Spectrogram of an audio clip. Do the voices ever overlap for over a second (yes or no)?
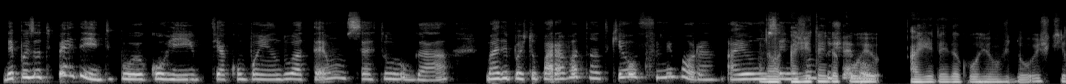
yes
